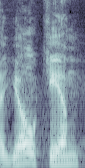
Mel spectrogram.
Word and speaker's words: Joachim: He spoke last year, and if you forget how to pronounce his name, think about that you're greeting the leader of North Korea, Joachim.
